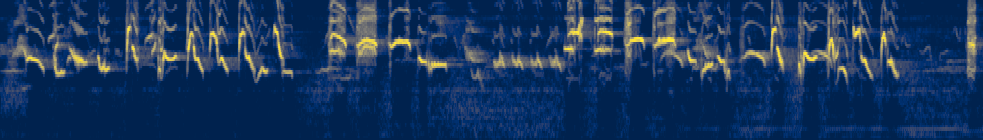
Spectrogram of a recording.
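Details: Oriental magpie-robin singing at a rival in an excited state: quick repeated sliding whistles and sharp chirps in a near-continuous stream, with a faint low hum near the end.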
